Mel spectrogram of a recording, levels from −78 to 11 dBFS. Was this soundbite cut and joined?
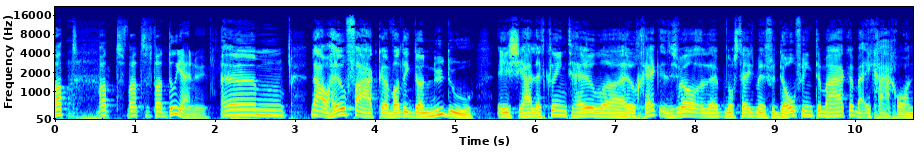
no; 0 cuts

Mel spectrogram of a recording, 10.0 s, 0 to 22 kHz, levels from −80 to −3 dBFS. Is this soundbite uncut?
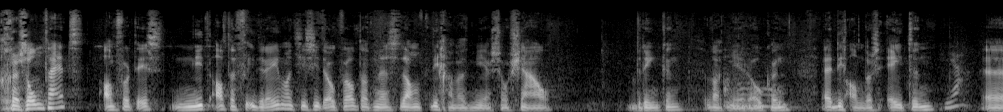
no; 4 cuts; at 0.9 s, 4.2 s, 7.0 s, 8.4 s

